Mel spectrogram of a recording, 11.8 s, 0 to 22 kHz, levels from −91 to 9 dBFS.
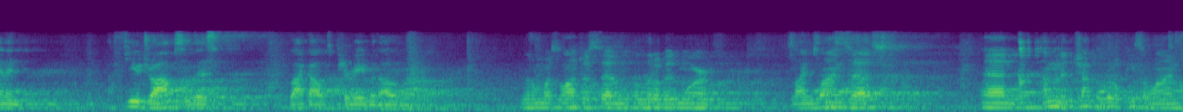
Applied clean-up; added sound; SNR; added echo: none; none; none; reverberation time 2.4 s.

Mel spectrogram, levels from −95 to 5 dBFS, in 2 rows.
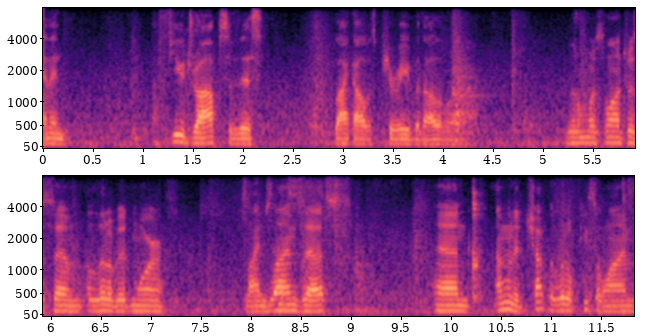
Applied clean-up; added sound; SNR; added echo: none; none; none; none.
